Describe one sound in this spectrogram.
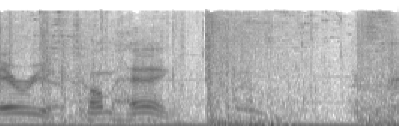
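A burst of ice shatters and crackles.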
